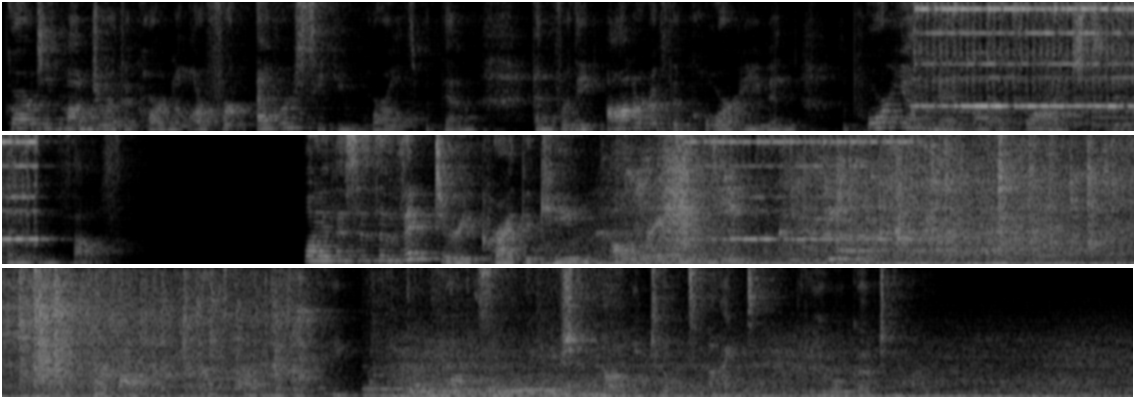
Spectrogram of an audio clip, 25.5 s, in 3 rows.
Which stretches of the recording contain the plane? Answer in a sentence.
You can hear the plane from 12.5 to 25.4 s.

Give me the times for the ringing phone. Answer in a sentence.
You can hear the ringing phone from 6.8 to 8.8 s and from 13.6 to 15.2 s.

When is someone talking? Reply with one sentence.
The talking can be heard from 0.0 to 9.3 s, from 10.8 to 15.6 s and from 17.9 to 24.1 s.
